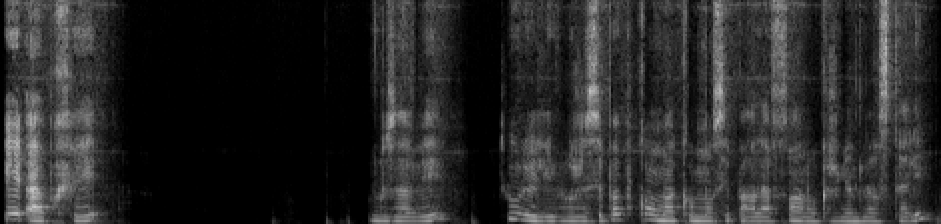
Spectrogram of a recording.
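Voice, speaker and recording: A woman's voice: medium pitch, steady tone, moderate pace, a little mellow. A woman walking viewers through an app in a casual tutorial, hesitant with many fillers and self-corrections. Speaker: vlogger.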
